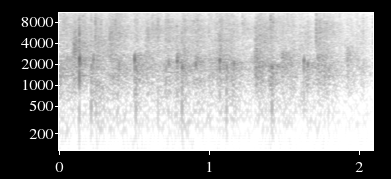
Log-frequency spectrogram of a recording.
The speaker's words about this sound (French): on t'applaudit déjà. Beaucoup d'encouragement.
